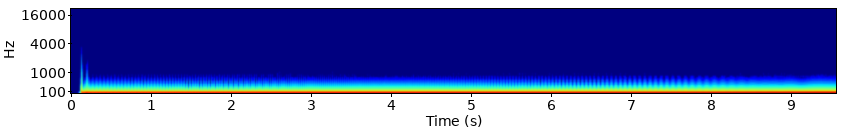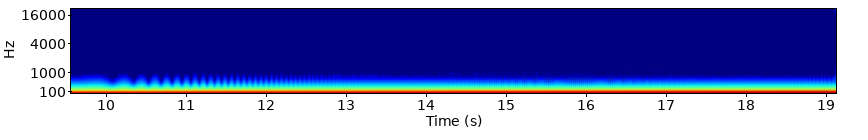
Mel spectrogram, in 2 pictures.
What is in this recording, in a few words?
10 Hz 200 Hz; bass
